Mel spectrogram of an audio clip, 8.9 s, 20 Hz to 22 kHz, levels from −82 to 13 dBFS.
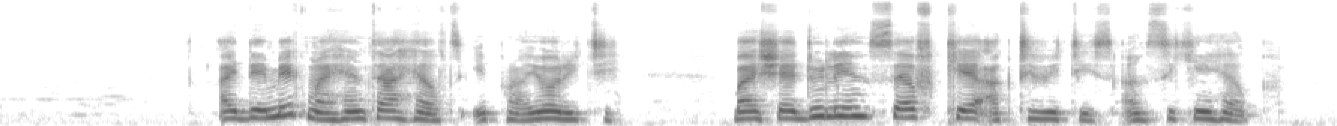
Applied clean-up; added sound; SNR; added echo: none; none; none; none.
